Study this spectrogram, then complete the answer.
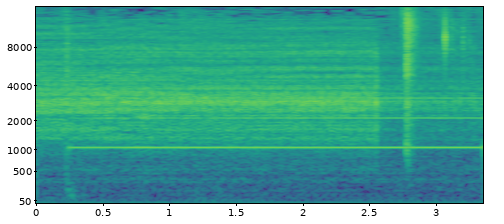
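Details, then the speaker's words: Elenco AM/FM 108CK radio kit, AM detector test with a 1 kHz modulated signal from an oscillator: a clean, steady 1 kHz tone over light hiss from an LED lamp. The demodulator works properly. "eu tô com um sinal aqui de 1 khz que é o gerado no meu oscilador eu vou desligar o sinal tá vendo ó então ele tá fazendo a detecção"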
